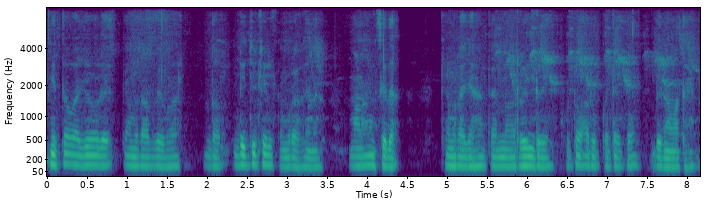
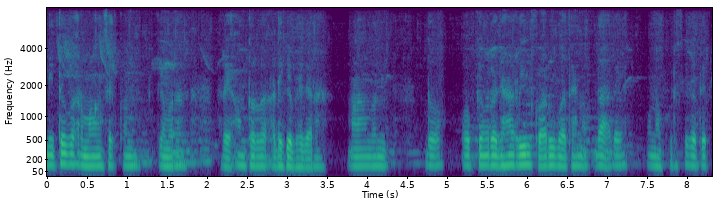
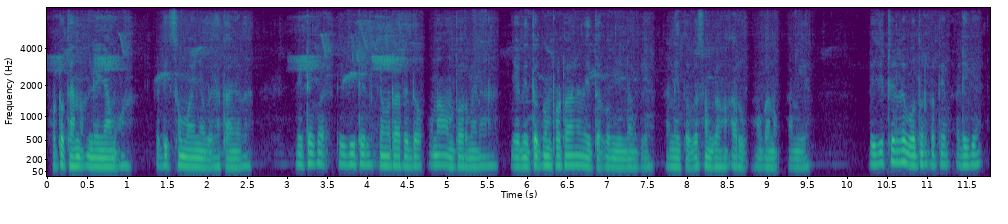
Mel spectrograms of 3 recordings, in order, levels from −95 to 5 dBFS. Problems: background sounds at intervals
